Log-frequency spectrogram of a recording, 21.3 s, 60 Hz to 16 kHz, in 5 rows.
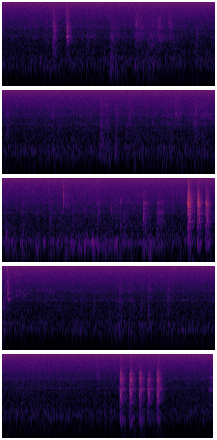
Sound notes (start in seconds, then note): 12.2 knocking on door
